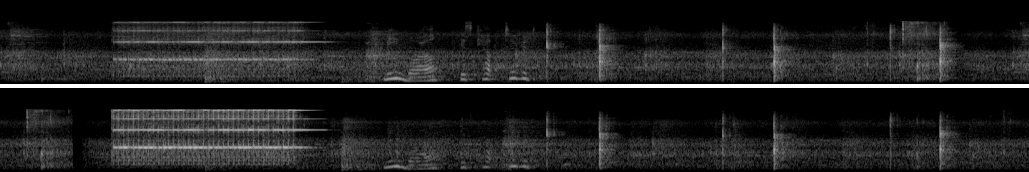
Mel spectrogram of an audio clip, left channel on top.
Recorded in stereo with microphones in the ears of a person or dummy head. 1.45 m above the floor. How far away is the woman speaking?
About 1.7 m.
